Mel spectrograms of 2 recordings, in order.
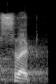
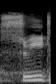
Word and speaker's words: sweat: The streams of स्वेट, स्वीट नहीं है ये लफ्ज, स्वेट है, स्वेट का मतलब होता है पसीना, ठीक है, स्वीट होता है मीठा, उसके स्पेलिंग है SWEET स्वीट, और ये है SWEAT स्वेट, ये स्वेटर से निकला है।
